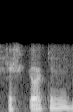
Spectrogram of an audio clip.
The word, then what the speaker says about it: Shestorkin: Help me out here. Sheshkarin? Sheshkorin? – Shestorkin, yeah, whatever.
